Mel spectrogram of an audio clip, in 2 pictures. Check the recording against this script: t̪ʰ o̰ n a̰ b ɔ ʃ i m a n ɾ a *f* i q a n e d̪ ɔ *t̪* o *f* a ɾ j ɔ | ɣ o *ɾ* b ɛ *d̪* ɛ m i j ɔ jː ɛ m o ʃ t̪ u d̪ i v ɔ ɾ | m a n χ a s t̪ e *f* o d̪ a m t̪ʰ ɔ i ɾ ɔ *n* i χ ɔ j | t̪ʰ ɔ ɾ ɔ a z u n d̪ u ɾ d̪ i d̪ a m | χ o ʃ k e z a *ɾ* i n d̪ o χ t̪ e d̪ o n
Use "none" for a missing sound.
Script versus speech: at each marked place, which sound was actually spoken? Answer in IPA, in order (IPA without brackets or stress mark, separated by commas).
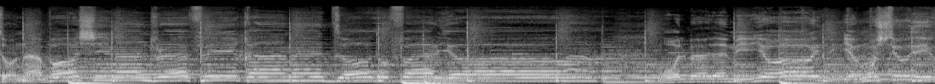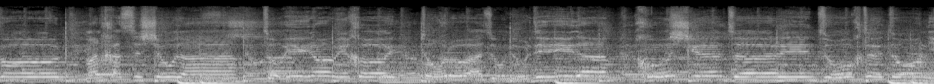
f, d̪, f, l, d̪, ʃ, m, ɾ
